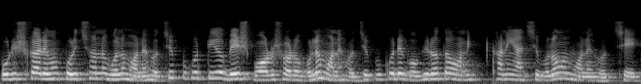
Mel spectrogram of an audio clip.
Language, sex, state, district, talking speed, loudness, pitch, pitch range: Bengali, female, West Bengal, Jhargram, 185 wpm, -16 LUFS, 240 Hz, 205-255 Hz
